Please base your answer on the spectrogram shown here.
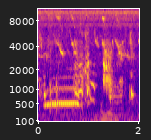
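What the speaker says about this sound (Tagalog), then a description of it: "Ang daming manok ni Papa." Hens in a backyard flock just after rain let out one drawn-out call and then a few short, close clucks in a quick burst.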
